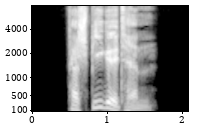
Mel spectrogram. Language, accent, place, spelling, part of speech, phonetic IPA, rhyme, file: German, Germany, Berlin, verspiegeltem, adjective, [fɛɐ̯ˈʃpiːɡl̩təm], -iːɡl̩təm, De-verspiegeltem.ogg
- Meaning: strong dative masculine/neuter singular of verspiegelt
